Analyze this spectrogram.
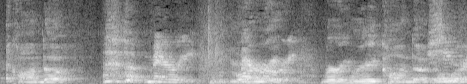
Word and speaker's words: Marie Kondo: Don't worry, Maria. Kondo. Mary. Marie Kondo. Don't she worry. Pronounces it Mary, I think.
